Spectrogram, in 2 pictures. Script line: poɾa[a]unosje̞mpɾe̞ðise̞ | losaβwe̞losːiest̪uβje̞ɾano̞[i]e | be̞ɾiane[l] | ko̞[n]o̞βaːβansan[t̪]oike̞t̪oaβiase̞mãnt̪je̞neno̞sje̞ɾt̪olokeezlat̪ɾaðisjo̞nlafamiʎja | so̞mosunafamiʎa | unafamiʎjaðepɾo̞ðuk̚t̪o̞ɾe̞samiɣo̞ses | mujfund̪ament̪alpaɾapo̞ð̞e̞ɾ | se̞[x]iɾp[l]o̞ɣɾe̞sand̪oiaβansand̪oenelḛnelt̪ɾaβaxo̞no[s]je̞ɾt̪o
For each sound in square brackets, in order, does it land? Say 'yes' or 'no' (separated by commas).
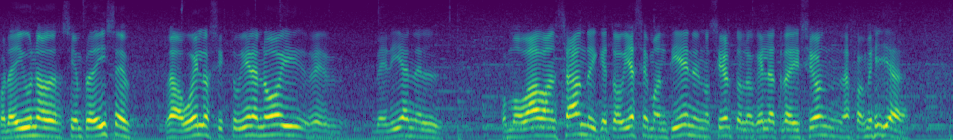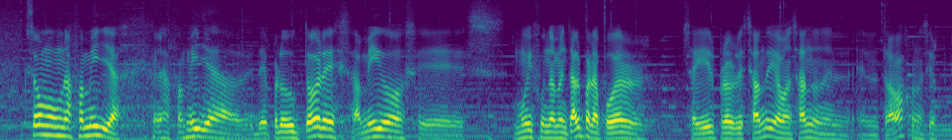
no, no, yes, no, no, no, no, yes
